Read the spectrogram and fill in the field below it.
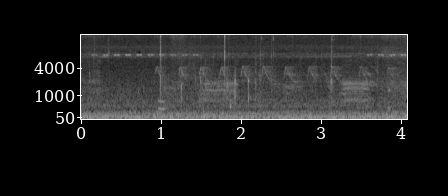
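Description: Water splashes softly as a hand dips into a pond.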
